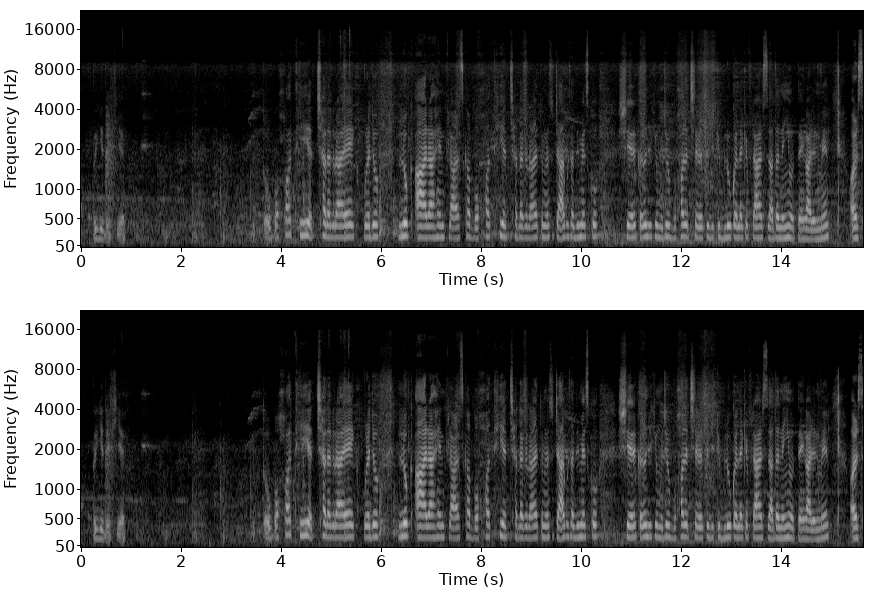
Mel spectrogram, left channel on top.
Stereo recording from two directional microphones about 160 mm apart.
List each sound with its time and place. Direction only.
0.2 s speech: 25° right (ahead or behind)
3.6 s speech: 20° right (ahead or behind)
4.5 s speech: 5° right (ahead or behind)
